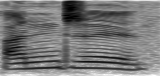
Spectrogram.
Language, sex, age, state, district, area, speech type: Tamil, female, 18-30, Tamil Nadu, Tirunelveli, rural, read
